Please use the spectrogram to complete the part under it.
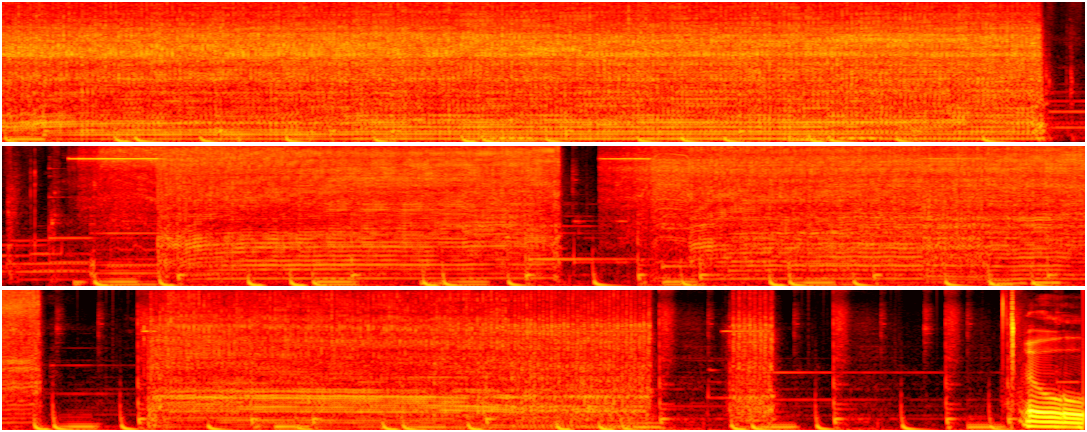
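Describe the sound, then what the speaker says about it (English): A cheap TEMU power driver drives a bolt into a piece of wood again and again, with long, loud grinding whirs broken by short pauses, while a person speaks over the noise. "I'm going to drive this bolt into this piece of wood as many times as I can"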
